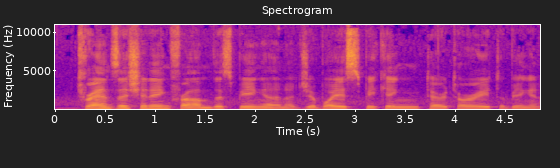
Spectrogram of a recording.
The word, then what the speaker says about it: Ojibwe: never mind how uh Dennis Banks wants to spell it Ojibwe is o j i b w e and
